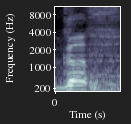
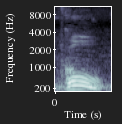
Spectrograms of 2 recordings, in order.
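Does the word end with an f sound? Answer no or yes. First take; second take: yes; no. First: The word ends with a clear f sound. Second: The word ends in a vowel, with no final f. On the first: This is how it is read following French spelling. "si on lit à la française" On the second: This is how it is pronounced today. "qu'on prononce go, hein, actuellement"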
